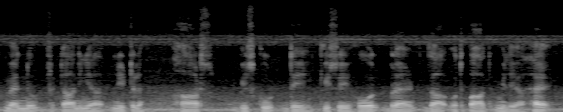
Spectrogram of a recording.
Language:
Punjabi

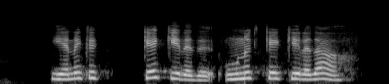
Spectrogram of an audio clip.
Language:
Tamil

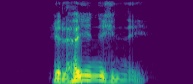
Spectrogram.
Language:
Kabyle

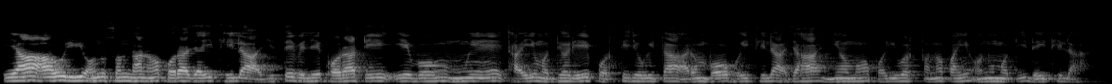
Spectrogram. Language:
Odia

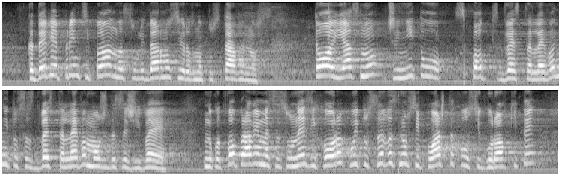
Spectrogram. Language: Bulgarian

